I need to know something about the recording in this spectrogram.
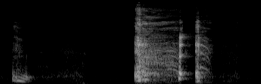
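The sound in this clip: Someone clears a throat thick with mucus: a short rasp, then a longer, harsh hacking clear with a couple of quick catches after it, fairly faint, with no talk.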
